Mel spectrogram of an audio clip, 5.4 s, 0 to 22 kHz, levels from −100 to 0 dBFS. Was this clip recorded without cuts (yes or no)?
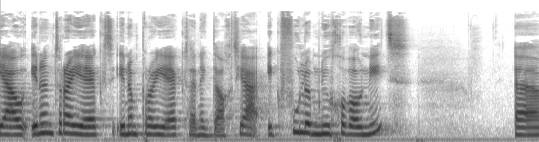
no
